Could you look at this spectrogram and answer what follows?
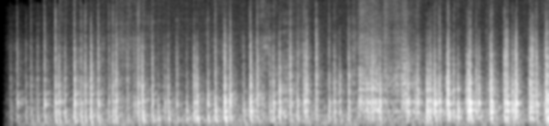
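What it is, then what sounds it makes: Grey chipboard sheet. A thin, flat, letter-size sheet of grey chipboard held upright in both hands is tapped and scratched with long polished fingernails. Quick, dry, papery taps come in rapid, uneven bursts with almost no ring, centered around a hollow mid tone. Stretches of rough scratching fill the gaps, especially in the latter half.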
